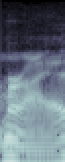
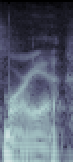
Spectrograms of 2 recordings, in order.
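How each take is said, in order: First: Mariah with an EYE vowel in the middle; Mariah, stressed on a long RYE; mistaken name Mariah. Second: Moria with an OR sound up front; Moria, stressed on the first syllable; corrected name Moria. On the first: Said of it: "It's Moria". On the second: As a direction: say Moria as MOR-ee-uh. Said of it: "It's not Mariah". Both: Shown as a demonstration.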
